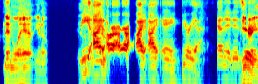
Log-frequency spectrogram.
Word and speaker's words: birria: where I get some of my friends to pronounce it for me. Biera tacos. That sound right? What Tacos? taco? Birria Oh, tacos? birria.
